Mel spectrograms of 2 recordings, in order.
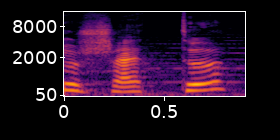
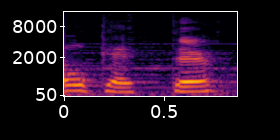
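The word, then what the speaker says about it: Ochette: ha richiesto di scegliere, penso si pronunci Oshette, non credo sia Okette, si è scritto Okette, però credo si pronunci Oshette, nel caso lo scopriremo.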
